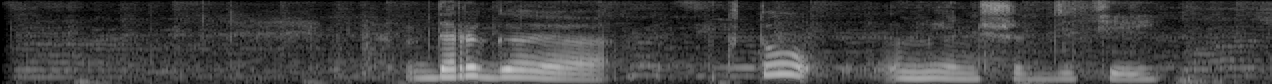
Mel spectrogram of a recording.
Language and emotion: Russian, neutral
